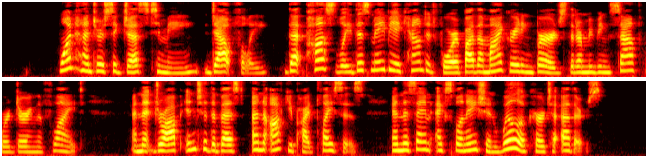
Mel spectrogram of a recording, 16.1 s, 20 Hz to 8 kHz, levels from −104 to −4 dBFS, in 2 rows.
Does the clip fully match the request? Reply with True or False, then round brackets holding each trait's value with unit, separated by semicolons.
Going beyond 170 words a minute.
False (150 wpm)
